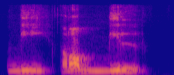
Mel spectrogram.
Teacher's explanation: Ini kita punya dua ba, sukun dan berharakat. Harus dua-duanya jahar. Rabbil sampai ujungnya bi bukan pi, bi, rabbil.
